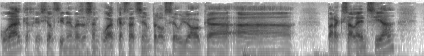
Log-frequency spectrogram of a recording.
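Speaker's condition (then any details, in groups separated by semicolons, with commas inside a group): No condition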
